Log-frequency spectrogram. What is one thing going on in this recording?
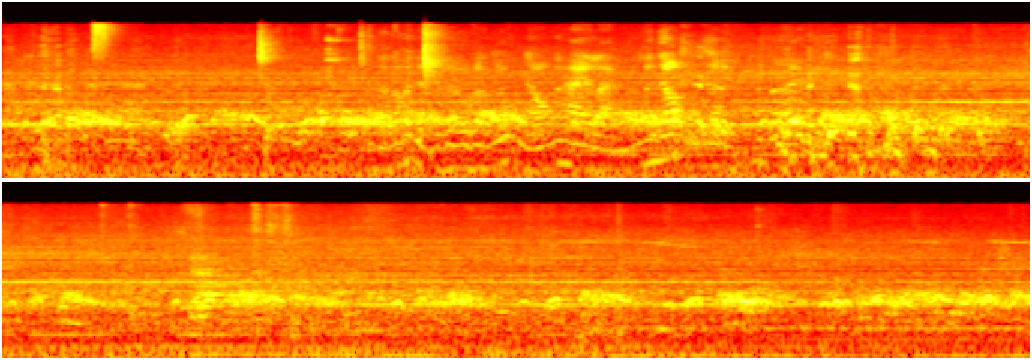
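Several men talk and chatter nearby.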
